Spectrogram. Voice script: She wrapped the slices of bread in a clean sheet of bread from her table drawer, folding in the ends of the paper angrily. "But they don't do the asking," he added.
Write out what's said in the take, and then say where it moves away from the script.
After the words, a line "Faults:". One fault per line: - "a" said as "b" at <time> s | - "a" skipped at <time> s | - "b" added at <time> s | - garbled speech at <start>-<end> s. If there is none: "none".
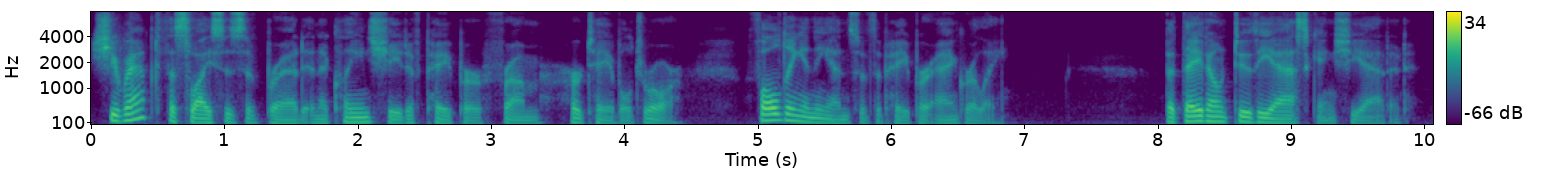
She wrapped the slices of bread in a clean sheet of paper from her table drawer, folding in the ends of the paper angrily. "But they don't do the asking," she added.
Faults:
- "bread" said as "paper" at 2.5 s
- "he" said as "she" at 9.3 s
